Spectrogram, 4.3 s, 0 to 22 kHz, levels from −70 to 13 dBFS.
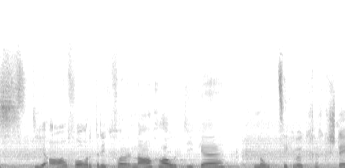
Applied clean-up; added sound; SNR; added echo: none; Electric guitar; 13 dB; none.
